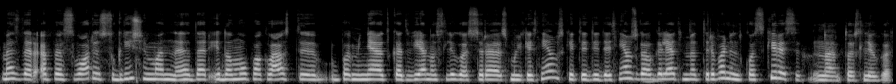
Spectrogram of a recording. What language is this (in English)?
Lithuanian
